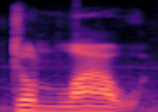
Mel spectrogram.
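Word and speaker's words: Dunlow: dunlaw you could say oh no it's not August tunnel it's dunlaw all right because he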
